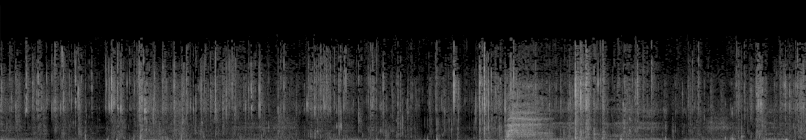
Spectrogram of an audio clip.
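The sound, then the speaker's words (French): Continuous crinkling and crackling of a giant roasted seaweed sheet being handled and torn, with sharp snaps and crunchy bursts throughout and no talking. “Roasted seaweed giant sheet.”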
